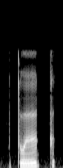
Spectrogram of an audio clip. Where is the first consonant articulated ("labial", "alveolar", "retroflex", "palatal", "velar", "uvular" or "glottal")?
alveolar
